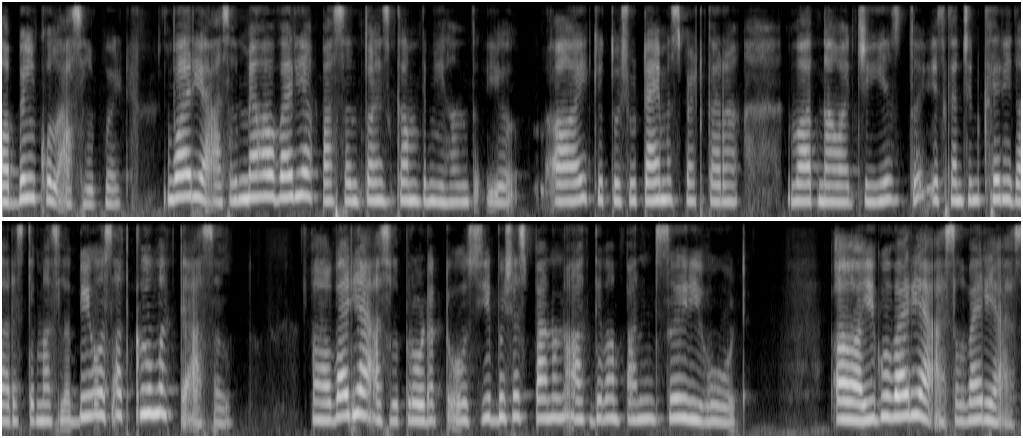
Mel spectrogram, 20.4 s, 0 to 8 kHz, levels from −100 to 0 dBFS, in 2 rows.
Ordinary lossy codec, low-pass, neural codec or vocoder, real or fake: MP3, 64 kbps; 7.2 kHz; codec, 16 kHz, 2 kbps, FreqCodec, larger model; fake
